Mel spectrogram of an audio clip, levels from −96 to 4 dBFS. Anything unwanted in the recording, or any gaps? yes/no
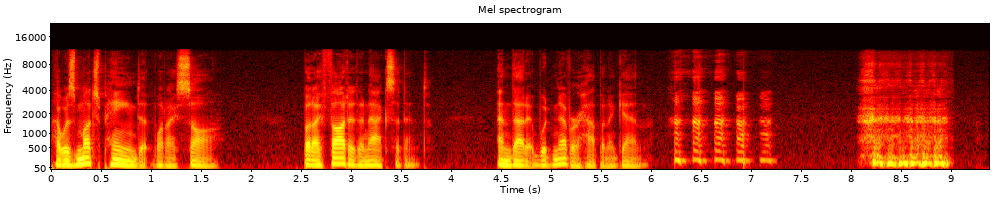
yes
